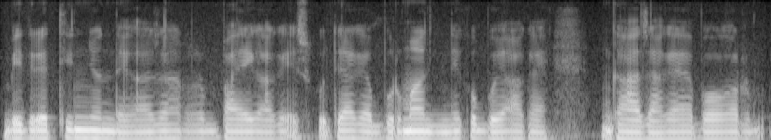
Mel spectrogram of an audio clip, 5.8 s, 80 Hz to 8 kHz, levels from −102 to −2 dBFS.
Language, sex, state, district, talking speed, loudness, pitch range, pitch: Chakma, male, Tripura, Dhalai, 195 wpm, -18 LUFS, 105-110 Hz, 105 Hz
